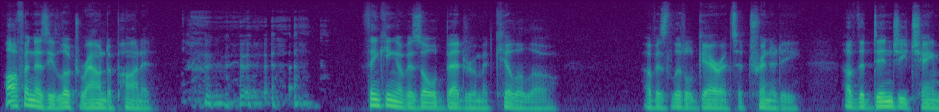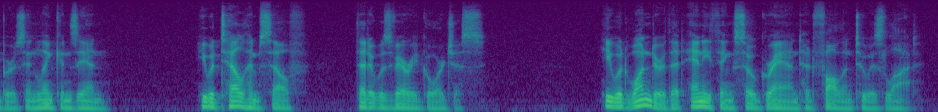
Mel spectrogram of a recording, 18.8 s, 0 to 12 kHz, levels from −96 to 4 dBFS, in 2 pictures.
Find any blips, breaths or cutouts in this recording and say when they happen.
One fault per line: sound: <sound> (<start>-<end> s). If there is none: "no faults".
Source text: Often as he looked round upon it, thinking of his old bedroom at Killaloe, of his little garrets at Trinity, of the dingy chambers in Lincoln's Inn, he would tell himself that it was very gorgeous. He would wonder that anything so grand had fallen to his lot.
sound: laugh (1.8-3.4 s)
